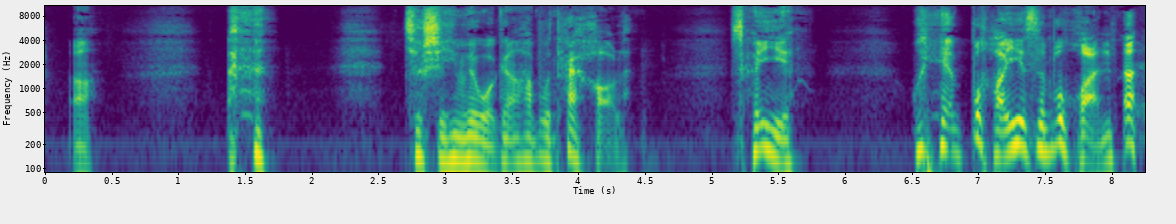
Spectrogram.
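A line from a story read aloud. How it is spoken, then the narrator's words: Shy laugh. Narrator (Chinese): 小爱腼腆的就笑了笑说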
